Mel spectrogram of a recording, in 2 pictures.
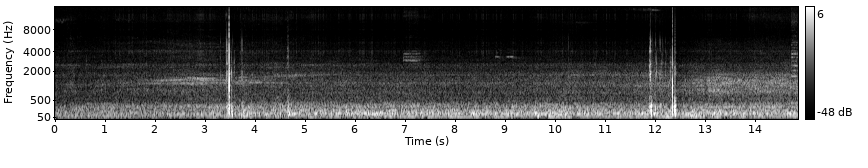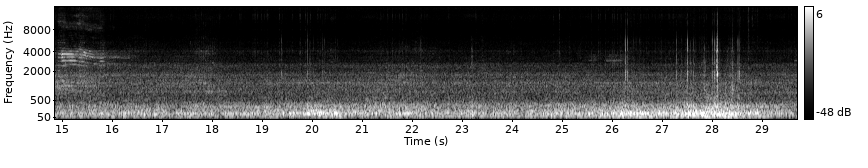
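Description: Car driving along a city road, heard from inside the cabin: a steady low rumble of engine and tyres, with a sharp click about three and a half seconds in and two more around twelve seconds in.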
